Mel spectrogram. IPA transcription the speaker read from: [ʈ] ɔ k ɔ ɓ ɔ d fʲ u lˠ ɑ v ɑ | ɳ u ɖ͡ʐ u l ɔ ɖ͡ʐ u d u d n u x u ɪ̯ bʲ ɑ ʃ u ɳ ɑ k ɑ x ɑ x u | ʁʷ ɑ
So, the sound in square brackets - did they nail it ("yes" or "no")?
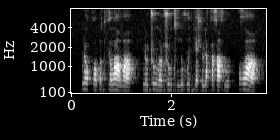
no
